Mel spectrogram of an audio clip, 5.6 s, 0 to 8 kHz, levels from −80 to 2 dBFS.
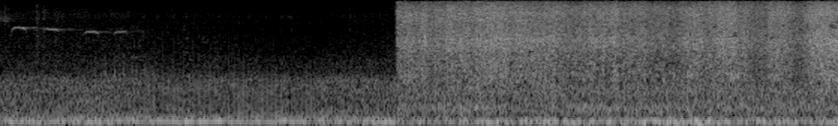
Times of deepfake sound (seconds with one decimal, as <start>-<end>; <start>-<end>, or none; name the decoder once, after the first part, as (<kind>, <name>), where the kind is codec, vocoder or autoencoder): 0.9-2.1 (vocoder, WaveNeXt); 3.6-4.7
